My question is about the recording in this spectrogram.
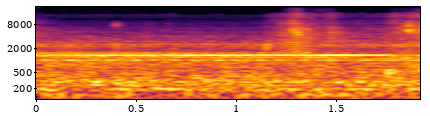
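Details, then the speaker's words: Dyson Purifier Hot+Cool Formaldehyde HP09 at fan speed 3: steady, loud, piercing high-pitched motor whine over soft air rush, louder with higher speed but masked by airflow; motor whine needing repair. "Sadly, the motor itself has this very annoying, loud whine. And so even at a low speed, it sort of makes it unusable or unbearable, especially in a small apartment, which is really a"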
